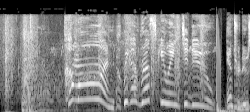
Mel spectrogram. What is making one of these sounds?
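Another small cartoon creature cries out excitedly in a high voice.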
